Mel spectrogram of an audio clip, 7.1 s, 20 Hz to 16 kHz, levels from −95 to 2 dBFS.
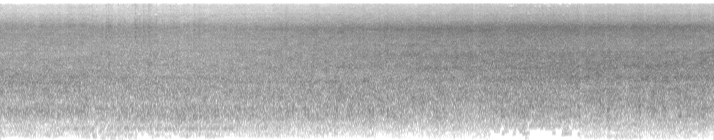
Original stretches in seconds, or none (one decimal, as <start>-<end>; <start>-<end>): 0.9-1.8; 4.9-5.8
